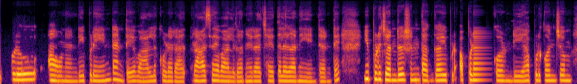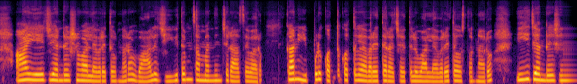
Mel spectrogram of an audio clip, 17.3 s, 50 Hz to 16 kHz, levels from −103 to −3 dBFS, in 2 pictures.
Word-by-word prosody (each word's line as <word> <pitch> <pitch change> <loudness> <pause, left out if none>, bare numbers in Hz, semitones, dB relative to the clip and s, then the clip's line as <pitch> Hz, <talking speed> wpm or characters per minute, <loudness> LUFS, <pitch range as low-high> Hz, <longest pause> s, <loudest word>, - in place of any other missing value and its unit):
ఇప్పుడూ 250 -2 +3 0.5
అవునండి. 200 -2 -1
ఇప్పుడేంటంటే, 225 +2 -2
వాళ్ళు 190 +2 -3
కూడా 195 -2 -2
ర - - -2 0.2
రాసేవాళ్ళు 205 -2 0
గానీ, 190 +1 -4
రచయితలు 200 +1 -2
గానీ 195 0 -1
ఏంటంటే, 185 +4 -6 0.4
ఇప్పుడు 275 -2 +4
జనరేషన్ 240 +1 +4
తగ్గా 225 +1 +2
ఇప్పుడు. 230 - -6
అప్పుడనుకోండి, 235 -4 -1
అప్పుడు 225 +1 -2
కొంచెం 220 0 0 0.5
ఆ - - +6 0.2
ఏజ్ 240 0 +1
జనరేషన్ 230 0 +1
వాళ్ళేవరైతే 200 -1 0
ఉన్నారో, 200 +5 -3
వాళ్ళు 200 +7 0
జీవితం 225 +6 -2
సంబంధించి 220 0 -1
రాసేవారు, 185 -2 -2 0.4
కానీ 270 +1 +6
ఇప్పుడు 255 +4 +1
కొత్త 215 - -2
కొత్తగా 230 0 0
ఎవరైతే 200 +1 +1
రచయితలు 195 +1 -3
వాళ్ళెవరైతే 190 +2 -1
ఒస్తన్నారో, 195 +1 -4 0.5
ఈ - - +3 0.2
జనరేషన్ 225 -2 +3
215 Hz, 130 wpm, -21 LUFS, 195-230 Hz, 0.5 s, ఆ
